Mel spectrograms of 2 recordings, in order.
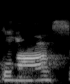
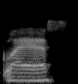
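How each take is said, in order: First: It is said with an Australian vowel. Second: It is said with an American vowel.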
